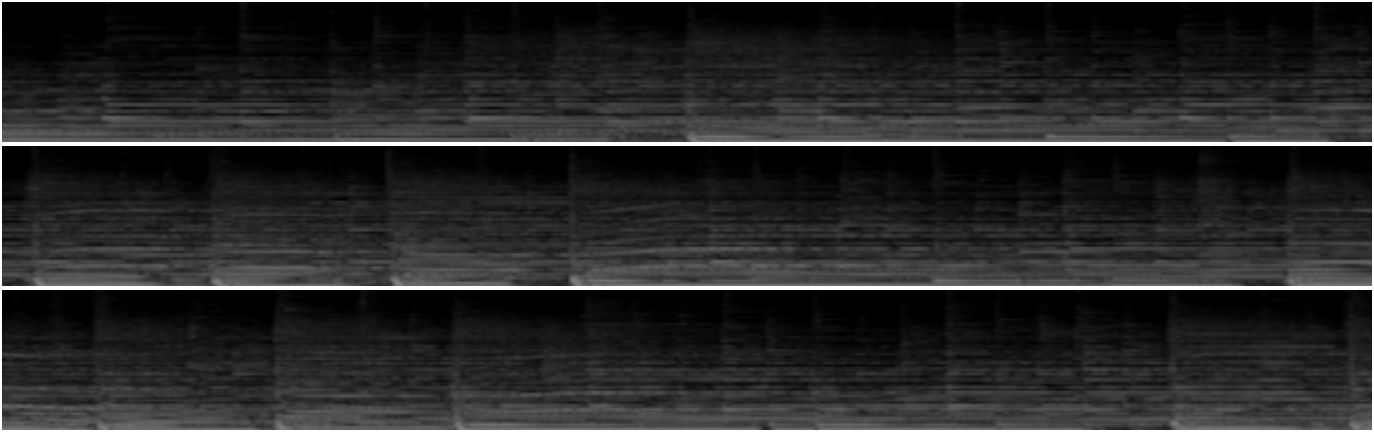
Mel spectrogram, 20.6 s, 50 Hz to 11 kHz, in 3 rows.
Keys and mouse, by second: 2.7 s, 4.1 click, 4.4 g, 4.7 z, 5.9 click, 7.3 s, 8.3 click, 8.8 r, 9.1 z, 11.9 KP_7, 14.3-15.5 middle drag, 16.2 g, 16.4 z, 19.0 click.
